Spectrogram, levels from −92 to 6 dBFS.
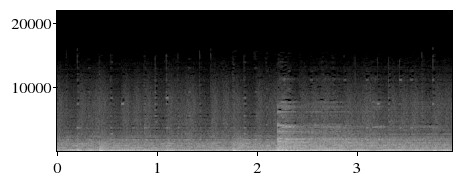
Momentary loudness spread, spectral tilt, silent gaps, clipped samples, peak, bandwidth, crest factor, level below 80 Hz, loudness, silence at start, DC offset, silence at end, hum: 6 LU; -7 dB/octave; none; under 0.1%; -6 dBFS; 12 kHz; 16 dB; -32 dBFS; -23 LUFS; 0 s; under 0.1%; 0 s; none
